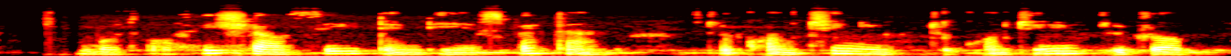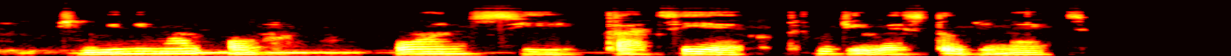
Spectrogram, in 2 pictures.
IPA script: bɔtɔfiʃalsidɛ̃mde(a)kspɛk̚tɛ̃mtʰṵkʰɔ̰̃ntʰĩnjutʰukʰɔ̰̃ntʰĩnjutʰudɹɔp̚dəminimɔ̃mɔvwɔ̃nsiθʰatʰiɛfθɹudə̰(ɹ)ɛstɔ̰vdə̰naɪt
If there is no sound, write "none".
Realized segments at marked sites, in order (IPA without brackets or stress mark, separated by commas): ɛ, ɹ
